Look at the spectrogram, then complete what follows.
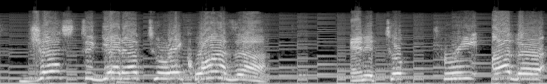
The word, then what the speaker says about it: Rayquaza: yeah wingal also played a major part in Rayquaza's capture well apparently the proper way to pronounce it is Rayquaza but I've pronounced it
